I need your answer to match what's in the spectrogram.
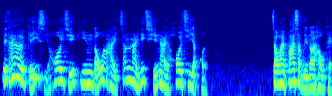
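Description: A man's voice: sits high, animated, normal speed. A man with a Hong Kong Cantonese accent giving chatty economics commentary, often checking in with "OK?" as he walks through a chart. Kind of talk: casual explanatory commentary. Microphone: computer mic while screen-sharing.

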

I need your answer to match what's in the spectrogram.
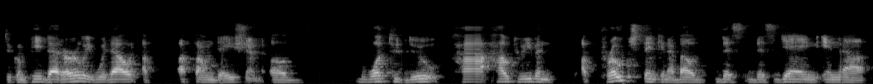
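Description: A man's voice: medium pitch, fairly even intonation, moderate pace. Thoughtful man on a dull video call. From Serbia. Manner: thoughtful, many fillers and restarts. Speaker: guest, sport psychologist. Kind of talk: casual interview over video call. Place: small room indoors. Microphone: video call webcam.

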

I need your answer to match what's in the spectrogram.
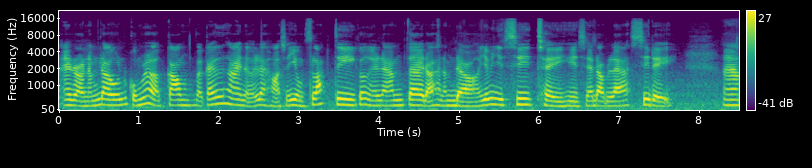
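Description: A woman's voice: medium pitch, slight background noise. A woman with a Southern Vietnamese accent, talking casually as an English pronunciation teacher, chatty and full of fillers. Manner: chatty, lots of fillers and little laughs. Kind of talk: casual chatty lesson talk.

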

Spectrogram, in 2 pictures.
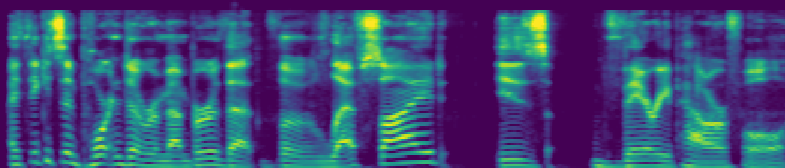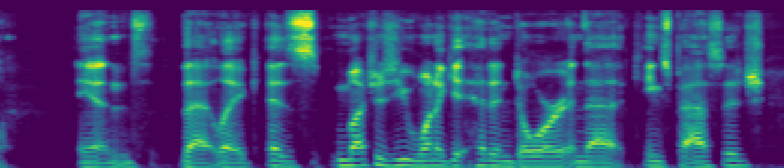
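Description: A man's voice: medium pitch, a little slow, no room sound, clean studio sound. A young man who organizes the tournament, chatting casually after games and giving laid-back strategy advice. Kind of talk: casual post-game chat.

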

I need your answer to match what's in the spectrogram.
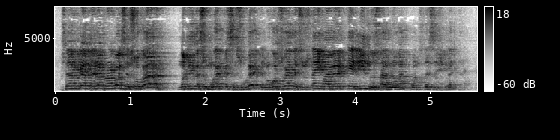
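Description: A man's voice: very high voice, rapid-fire. A male pastor preaching a fervent sermon, calling out to the congregation again and again. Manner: fervent, repeatedly calling out "hermano". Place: church. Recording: echoey church from far off.

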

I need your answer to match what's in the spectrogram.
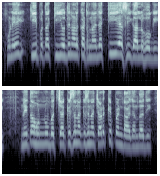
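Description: A man makes an earnest appeal, pleading and repeating his requests. His voice sits fairly high and is recorded close and dry. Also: steady tone, quick pace, no echo. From Punjab, India. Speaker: social worker, host of an appeal video. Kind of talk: public appeal to viewers.

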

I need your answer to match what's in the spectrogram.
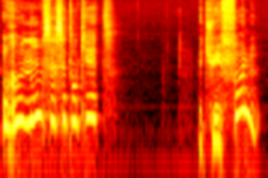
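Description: A woman's voice: darkish tone, close to an everyday voice. Woman voicing an anguished young poet, pleading. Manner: high, slow, pleading delivery.

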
